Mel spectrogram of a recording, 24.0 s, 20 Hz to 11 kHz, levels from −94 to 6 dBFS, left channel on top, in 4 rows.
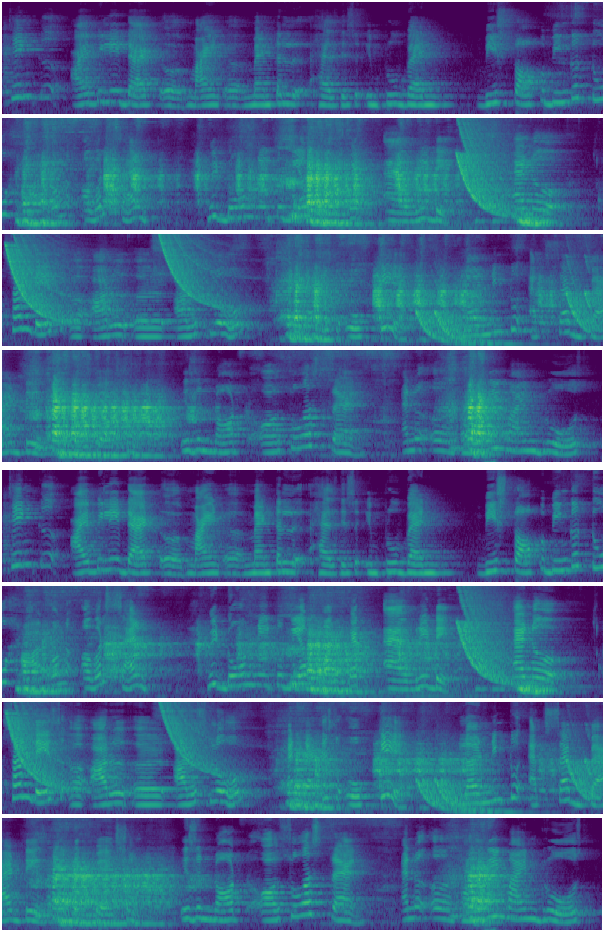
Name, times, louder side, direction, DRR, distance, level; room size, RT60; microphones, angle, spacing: voice 1, 0.0-4.4 4.8-7.5 7.9-10.5 11.1-11.6 12.0-14.5 14.9-16.1 16.6-21.6 22.0-23.8, right 4 dB, 25° right, 8 dB, 0.5 m, -36 dB
sound 1, 6.1-8.1 8.3-11.4 13.5-13.6 14.2-14.3 14.7-16.8 17.2-17.7 18.0-20.2 21.3-21.4 21.8-21.9 22.4-22.9, left 4 dB, 50° left, 1.1 m, -28 dB
sound 2, 9.9-10.0 10.5-11.4 12.0-12.9 13.5-14.3 16.2-16.9 17.7-17.9, left 2 dB, 35° left, 2.4 m, -31 dB
14.5 x 10.5 x 2.3 m, 0.82 s
head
